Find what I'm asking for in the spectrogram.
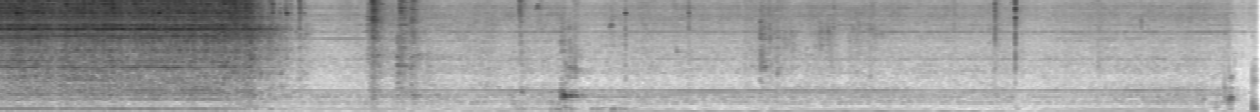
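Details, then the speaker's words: Industrial straight stitch sewing machine test-sewing material after shuttle timing adjustment and thread tension setup: steady whir with quick even needle beat, about four stitches a second, no catching; sewing properly. "Once we have the machine adjusted, proceed to turn it on, place the material, and we will test the stitching."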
